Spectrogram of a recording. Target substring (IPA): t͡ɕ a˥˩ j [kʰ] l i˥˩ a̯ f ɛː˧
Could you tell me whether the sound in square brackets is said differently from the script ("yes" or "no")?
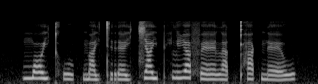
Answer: yes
